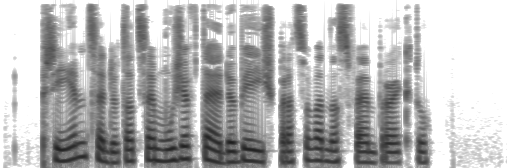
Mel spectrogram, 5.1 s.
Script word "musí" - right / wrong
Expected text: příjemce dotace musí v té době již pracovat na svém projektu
wrong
